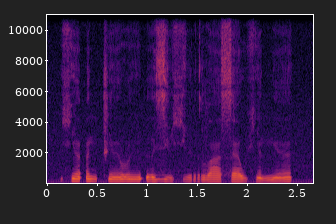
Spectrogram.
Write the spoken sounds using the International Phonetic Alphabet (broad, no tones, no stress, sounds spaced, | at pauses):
ç ɛ̃ ʔ ɛ̃ nʲ t͡ʃ ẽ ɹ ĩː ʔ ɪː zʲ ɛ ç iː r v aː s æ w ç ã nʲ ɛ̃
